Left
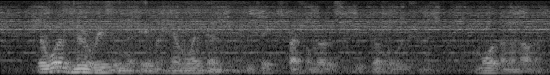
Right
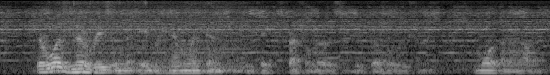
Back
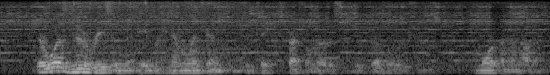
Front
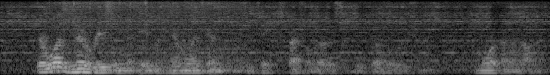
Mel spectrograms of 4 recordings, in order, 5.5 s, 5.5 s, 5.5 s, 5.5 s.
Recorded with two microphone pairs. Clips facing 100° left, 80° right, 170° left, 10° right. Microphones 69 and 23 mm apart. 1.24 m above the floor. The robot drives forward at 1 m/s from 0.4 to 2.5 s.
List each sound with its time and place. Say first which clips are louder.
0.4 s a man speaking: right 4 dB, even; 100° right, 3 m; by 5.4 s 130° right, 4 m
